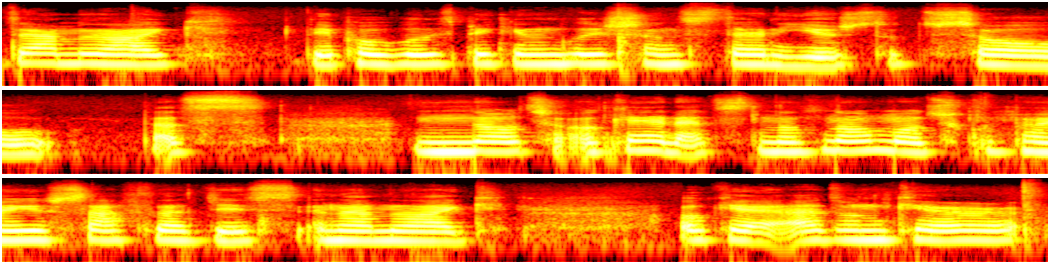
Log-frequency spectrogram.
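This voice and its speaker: Noticeable background noise surrounds a woman speaking at a fairly high pitch. Her delivery is a flat monotone at a fairly slow pace. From France. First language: French. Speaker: YouTuber. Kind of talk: personal vlog monologue.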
